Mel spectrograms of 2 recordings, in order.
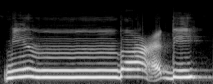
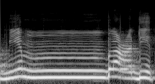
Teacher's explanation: Jadi suara mimnya ada tetapi lembut. · Misalnya dalam kalimat min ba'di ya kita dan ini hasil talaqi kami pada guru-guru kami membaca iqlab dengan mempertemukan bibir atas dan bibir bawah tanpa ditekan. mempertemukan bibir bawah dan bibir atas dengan lunak ya, tidak ditekan seperti kita mengucapkan mim tasdid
